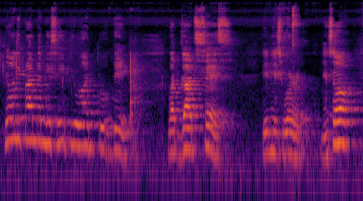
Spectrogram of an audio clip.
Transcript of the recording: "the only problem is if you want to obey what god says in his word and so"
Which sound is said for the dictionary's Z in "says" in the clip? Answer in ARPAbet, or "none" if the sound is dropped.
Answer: S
